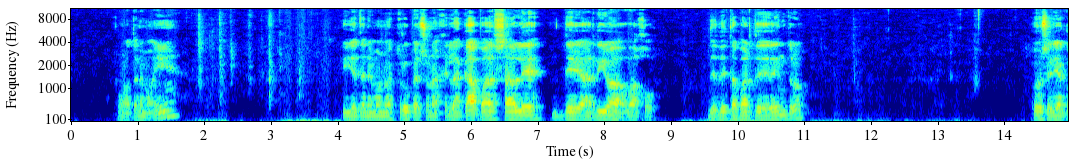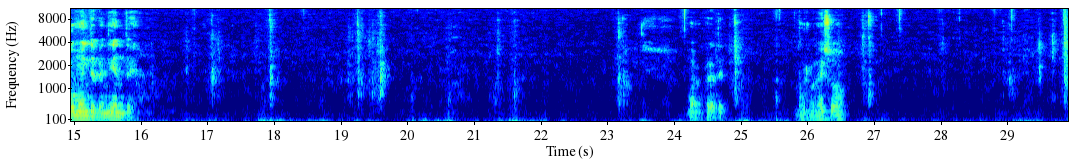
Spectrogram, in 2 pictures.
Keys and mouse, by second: 0.0-2.2 middle drag, 2.2 b, 2.5-12.3 shift+middle drag, 2.9 Tab, 12.3 right click, 13.3 ctrl+right click, 13.6 middle click, 14.5 shift+right click, 15.2 right click, 16.8 ctrl+right click, 17.7 shift+d, 18.5 right click, 19.4 ctrl+e, 20.5-27.1 middle drag, 21.4 alt+q, 24.8 x, 26.8 3, 27.1 right click, 27.4-28.0 middle drag, 28.0 ctrl+right click, 28.3 ctrl+right drag, 28.8 ctrl+right click, 29.1-29.9 middle drag, 29.7 shift+d.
